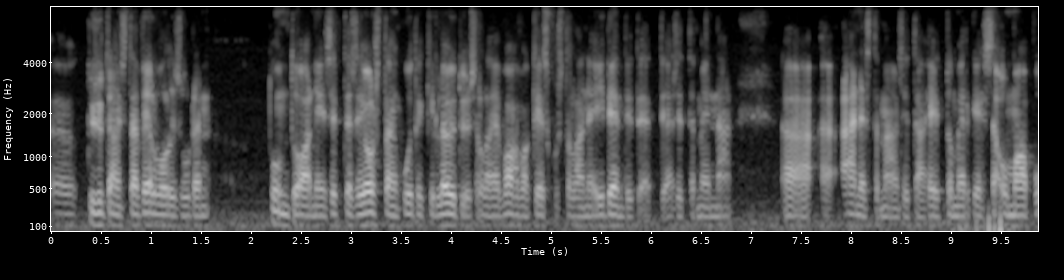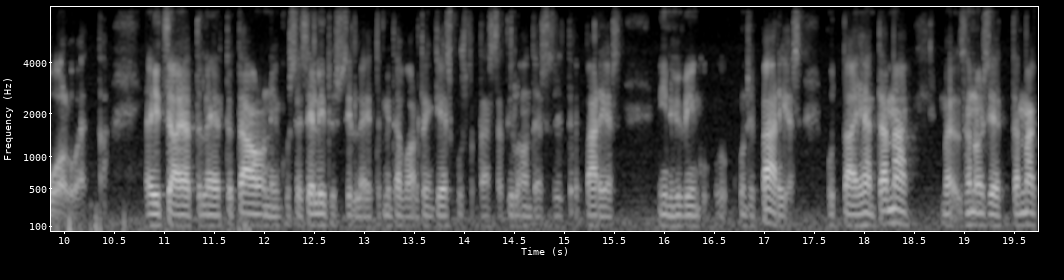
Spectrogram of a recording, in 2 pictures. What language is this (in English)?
Finnish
